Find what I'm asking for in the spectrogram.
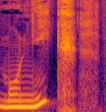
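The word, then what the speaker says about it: Moneyque: Und äh, die neue Firmenseite heißt Monique, wird aber geschrieben Money, Q-U-E.de.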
